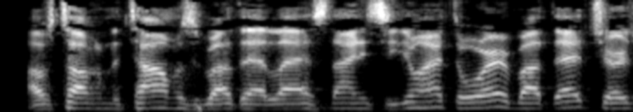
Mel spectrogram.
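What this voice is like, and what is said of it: South Louisiana accent. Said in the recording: “my South Louisiana accent, thinking y'all might need an interpreter”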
